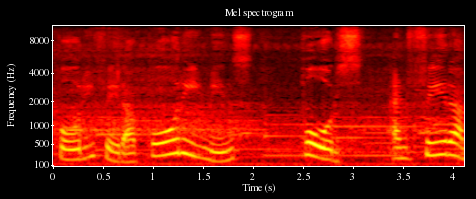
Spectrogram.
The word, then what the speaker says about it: Porifera: पोरीफेरा को ही दूसरा नाम कहा गया है स्पॉन्जेस, जो कि पोरीफेरा, उसका राइट प्रोनाउंसिएशन है पोरीफेरा।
